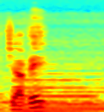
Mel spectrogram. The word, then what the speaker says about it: Yahvé: que es Y h español se suele pronunciar como Yahvé y dice Jehová.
